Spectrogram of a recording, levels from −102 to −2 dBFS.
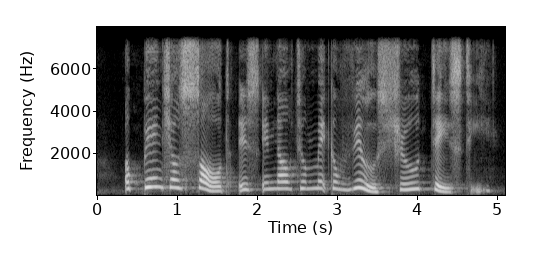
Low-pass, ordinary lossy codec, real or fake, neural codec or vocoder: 7.2 kHz; none; fake; codec, 16 kHz, 2 kbps, FunCodec, trained on Chinese and English, 25 frames a second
